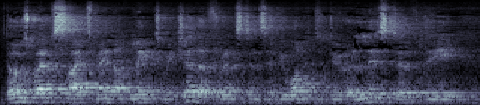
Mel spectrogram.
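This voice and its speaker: A man with a mid-range voice gives a conference talk on search, loud and energetic, filling pauses with ums. He sounds far from the mic amid mic trouble, his voice ringing with long echo through a large hall over a faint hiss.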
